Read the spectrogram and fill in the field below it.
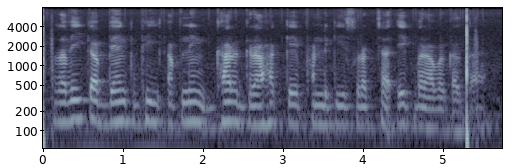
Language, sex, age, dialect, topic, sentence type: Hindi, male, 18-24, Awadhi Bundeli, banking, statement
